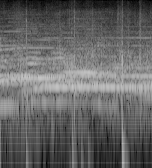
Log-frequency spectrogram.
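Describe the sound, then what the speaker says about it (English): An audience at a press-versus-politicians spelling bee cheers and applauds the winner, a loud, dense wash of clapping with whoops and shouts, close and sustained across the whole moment. "let's give a big round of applause to Don"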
